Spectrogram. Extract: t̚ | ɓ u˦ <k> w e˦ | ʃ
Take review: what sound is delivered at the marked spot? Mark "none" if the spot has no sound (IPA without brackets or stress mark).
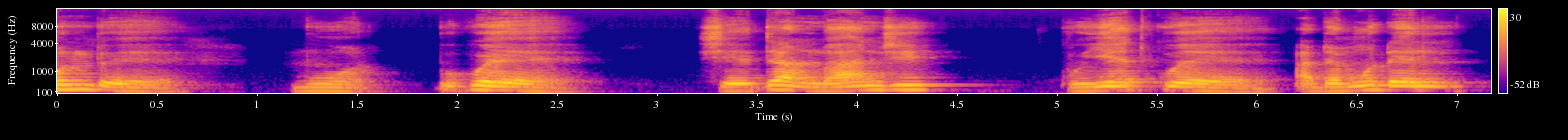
k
